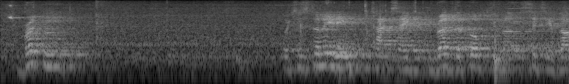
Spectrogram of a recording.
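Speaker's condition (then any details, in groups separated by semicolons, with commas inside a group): No condition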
